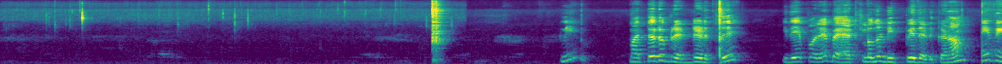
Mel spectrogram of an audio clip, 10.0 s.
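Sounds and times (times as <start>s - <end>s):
bread frying sizzle: 0.0s - 4.7s.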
